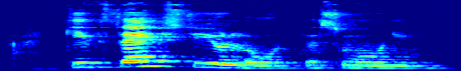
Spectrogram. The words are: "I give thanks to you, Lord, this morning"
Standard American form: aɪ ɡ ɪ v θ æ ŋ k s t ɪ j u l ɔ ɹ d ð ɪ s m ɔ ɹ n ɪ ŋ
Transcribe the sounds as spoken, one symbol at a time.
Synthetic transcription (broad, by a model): ɡ ɪ v θ æ ŋ k s t ɪ j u l ɔ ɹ d ð ɪ s m ɔ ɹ n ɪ ŋ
